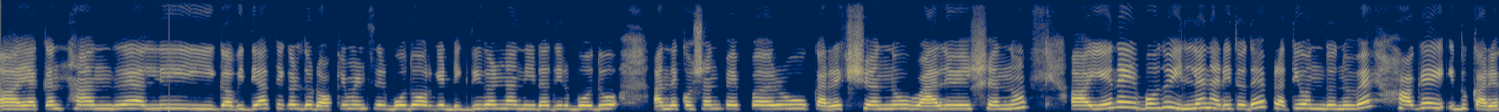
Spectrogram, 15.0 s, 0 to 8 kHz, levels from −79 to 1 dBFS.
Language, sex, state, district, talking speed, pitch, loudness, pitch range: Kannada, female, Karnataka, Mysore, 90 wpm, 265 Hz, -14 LUFS, 255-280 Hz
